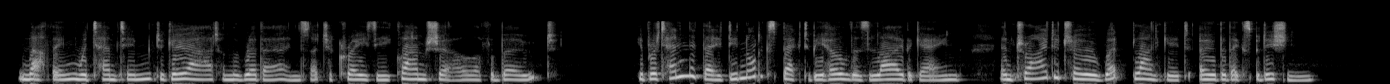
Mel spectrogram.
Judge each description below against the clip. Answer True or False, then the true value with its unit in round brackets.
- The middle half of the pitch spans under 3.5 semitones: True (2.4 semitones)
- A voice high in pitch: True (225 Hz)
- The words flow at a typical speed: True (175 wpm)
